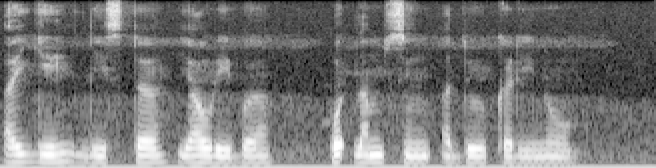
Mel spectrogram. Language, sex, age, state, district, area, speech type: Manipuri, male, 30-45, Manipur, Churachandpur, rural, read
